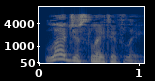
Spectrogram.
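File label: "legislatively", British English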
